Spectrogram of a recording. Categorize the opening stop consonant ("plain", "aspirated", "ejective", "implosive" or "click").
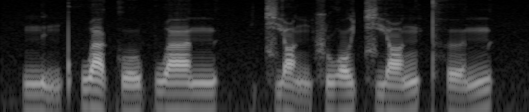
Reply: aspirated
